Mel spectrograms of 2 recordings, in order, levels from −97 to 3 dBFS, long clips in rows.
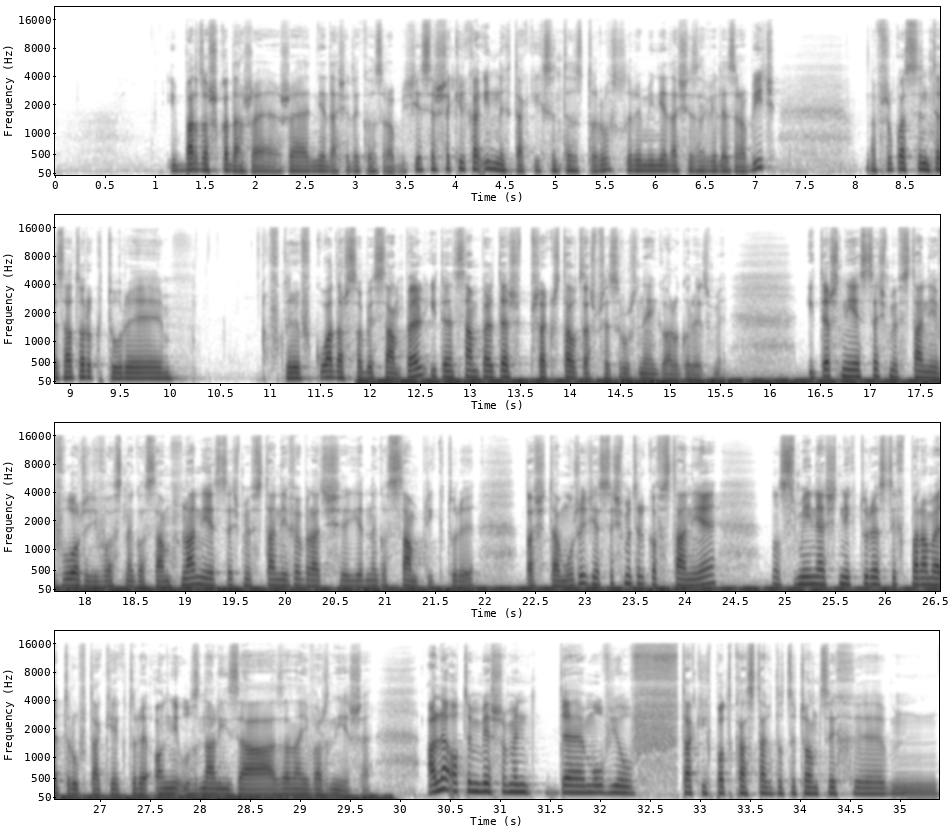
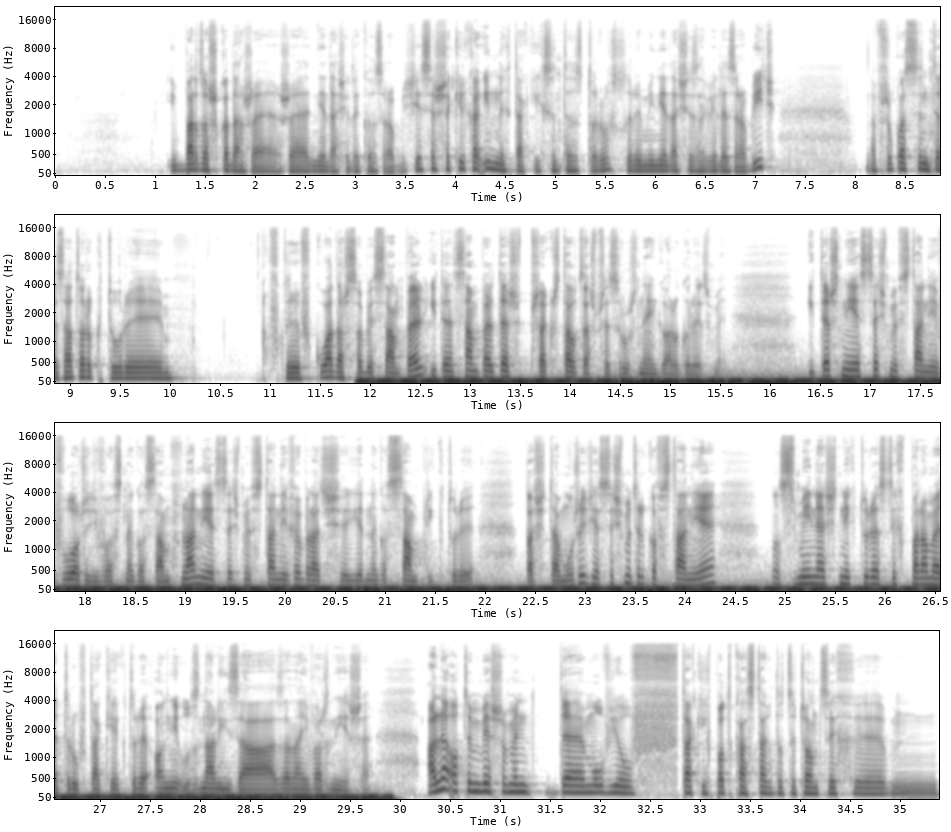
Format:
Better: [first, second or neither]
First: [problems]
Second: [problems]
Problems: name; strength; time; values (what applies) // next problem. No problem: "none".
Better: first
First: low rumble; faint; from 12 to 30 s; 20 dB below the speech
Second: low rumble; loud; from 12 to 30 s; 8 dB below the speech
